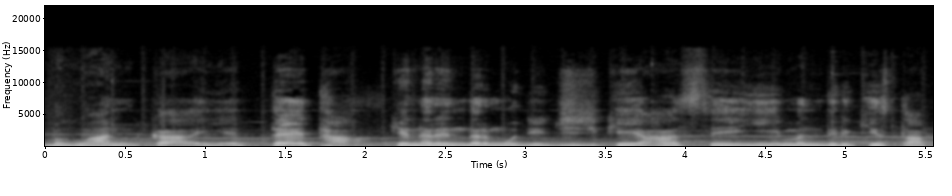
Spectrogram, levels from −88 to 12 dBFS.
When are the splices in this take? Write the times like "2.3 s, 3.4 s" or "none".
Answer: 2.0 s

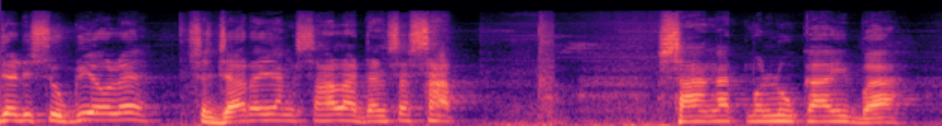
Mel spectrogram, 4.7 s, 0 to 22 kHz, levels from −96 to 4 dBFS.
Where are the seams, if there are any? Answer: 2.7 s

